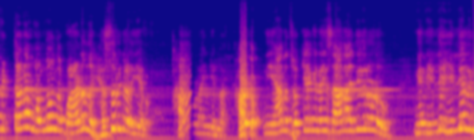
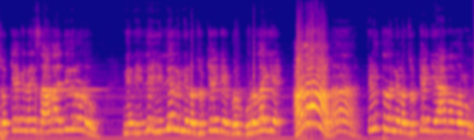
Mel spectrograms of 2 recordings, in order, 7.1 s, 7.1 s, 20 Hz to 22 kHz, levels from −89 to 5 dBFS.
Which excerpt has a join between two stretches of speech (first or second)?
first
